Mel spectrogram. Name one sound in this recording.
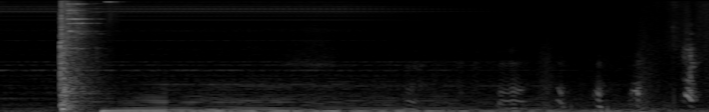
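An elderly man sobs.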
